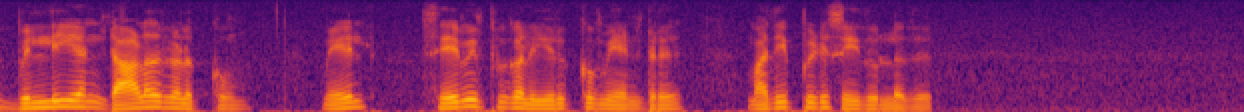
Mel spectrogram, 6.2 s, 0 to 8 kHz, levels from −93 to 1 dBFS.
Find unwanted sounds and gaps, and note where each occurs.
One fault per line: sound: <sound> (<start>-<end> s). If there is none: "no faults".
no faults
